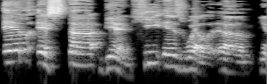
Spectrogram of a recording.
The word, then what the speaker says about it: está: Él está bien. He is well. You know, it is well. El árbol está creciendo. The tree is growing. It is growing. Está with the accent on the A.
